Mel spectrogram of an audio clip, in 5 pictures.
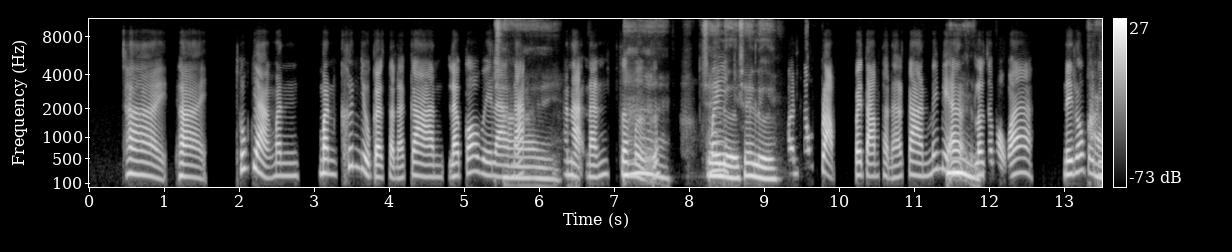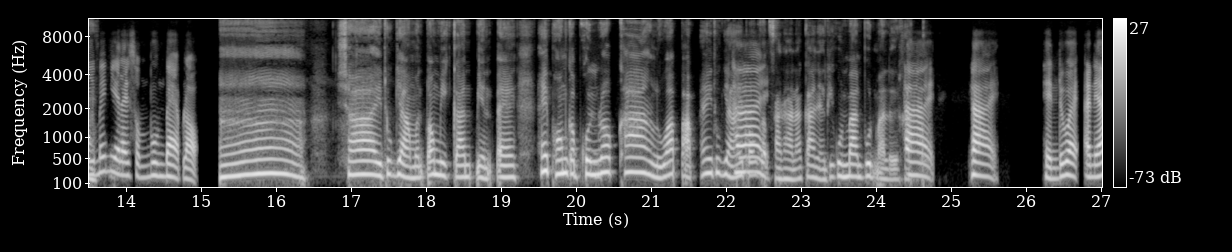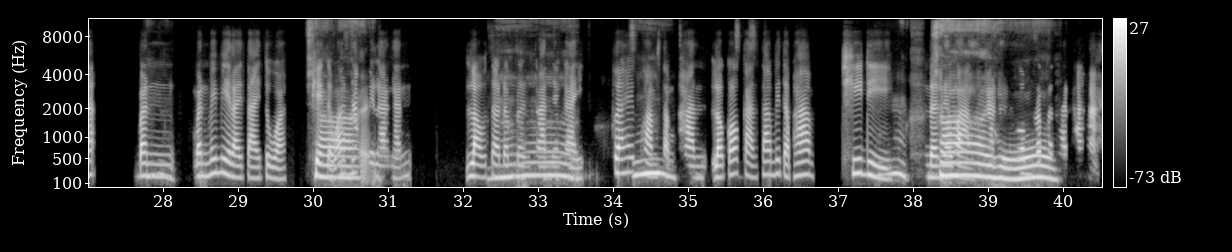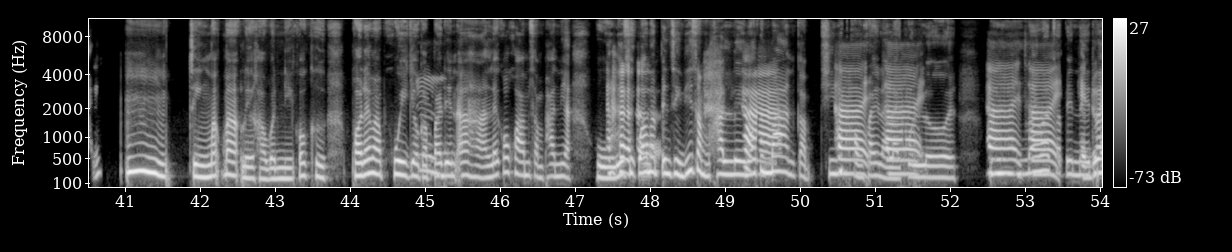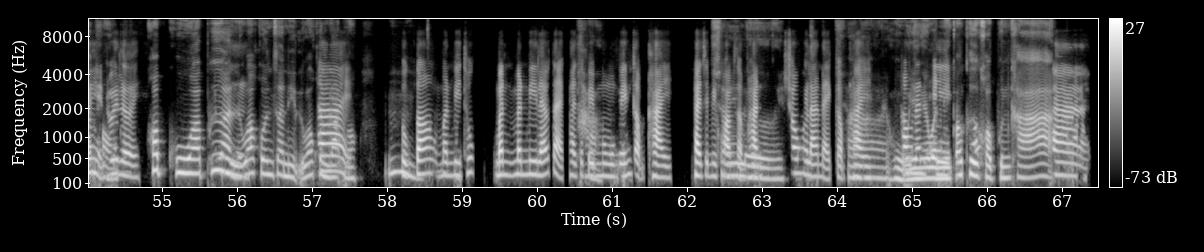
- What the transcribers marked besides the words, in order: "ใช่" said as "ไท่"; distorted speech; tapping; drawn out: "อา"; other animal sound; "ที่" said as "ชี่"; laughing while speaking: "เออ"; alarm
- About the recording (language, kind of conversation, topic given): Thai, unstructured, คุณคิดว่าการรับประทานอาหารร่วมกันช่วยสร้างความสัมพันธ์ได้อย่างไร?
